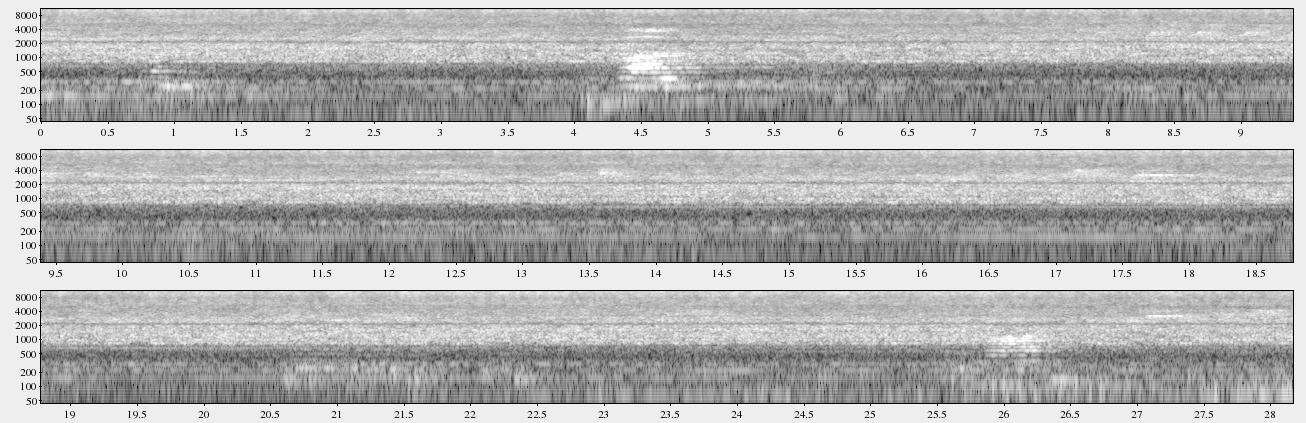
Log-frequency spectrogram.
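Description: Steady mechanical hum and hiss throughout, with a short, loud voice sound about four and a half seconds in.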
